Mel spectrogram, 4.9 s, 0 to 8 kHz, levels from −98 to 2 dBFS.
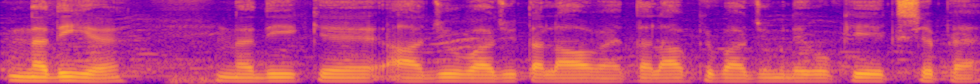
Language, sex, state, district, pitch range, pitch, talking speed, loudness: Hindi, male, Madhya Pradesh, Katni, 120-125 Hz, 120 Hz, 220 wpm, -20 LUFS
